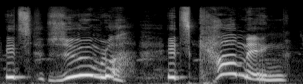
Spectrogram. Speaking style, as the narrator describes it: wailed

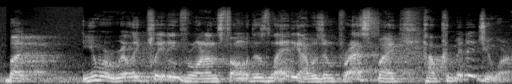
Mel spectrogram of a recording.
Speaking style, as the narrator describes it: The store owner pleaded

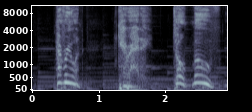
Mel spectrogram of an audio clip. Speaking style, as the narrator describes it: whispered Weston

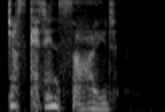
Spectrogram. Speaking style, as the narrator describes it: Flint hissed

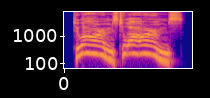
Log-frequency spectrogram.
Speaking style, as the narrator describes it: she yelled out

